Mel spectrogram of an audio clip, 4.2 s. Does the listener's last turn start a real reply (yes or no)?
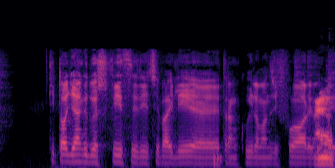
yes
